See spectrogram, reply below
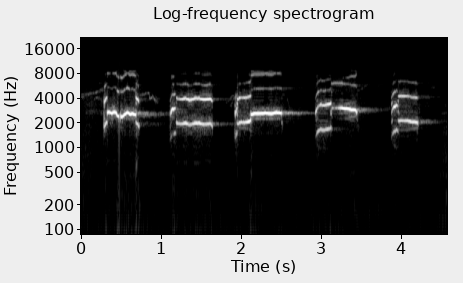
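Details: At a wild bald eagle nest on the Ottauquechee River in Quechee, Vermont, with an eaglet hatched April 24 being fed, a Bald Eagle gives five thin, high whistled screeches, slurred rising and falling, spaced roughly a second apart.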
